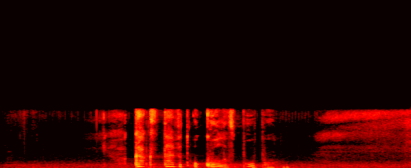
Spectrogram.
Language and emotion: Russian, neutral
